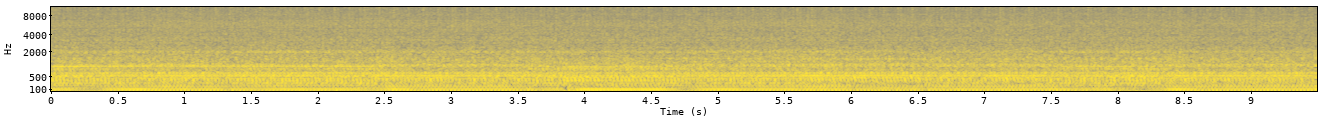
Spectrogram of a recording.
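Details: Car fitted with oversized 850cc injectors, at idle: lumpy, irregular low pulsing with a hiss from the slipping power steering pump belt on top. The car won't rev up. Rough idle from the oversized injectors.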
